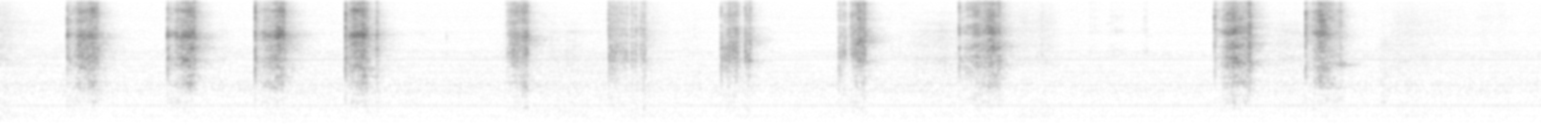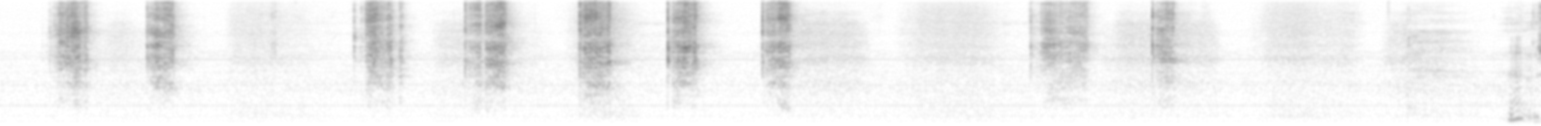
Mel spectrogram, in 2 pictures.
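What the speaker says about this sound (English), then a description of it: "And a quick deburr on those." Metal corners being deburred with a hand file, about thirty short rasping strokes in a steady rhythm, close and fairly quiet over a low background hum.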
